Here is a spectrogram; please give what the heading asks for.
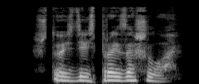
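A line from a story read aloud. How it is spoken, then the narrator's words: Asked hoarsely. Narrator (Russian): Хрипло поинтересовался маг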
